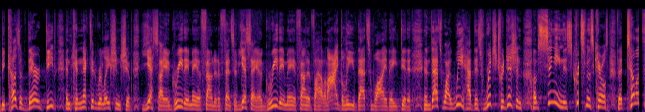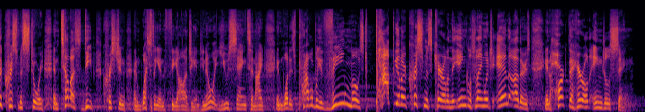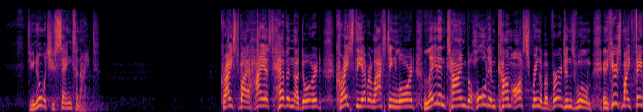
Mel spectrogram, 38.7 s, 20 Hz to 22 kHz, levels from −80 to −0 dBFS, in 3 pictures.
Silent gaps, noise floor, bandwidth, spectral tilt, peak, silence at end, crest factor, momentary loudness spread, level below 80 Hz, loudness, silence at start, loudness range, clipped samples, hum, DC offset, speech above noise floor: none; -69 dBFS; 16 kHz; -2.5 dB/octave; -4 dBFS; 0 s; 20 dB; 7 LU; -66 dBFS; -24 LUFS; 0 s; 5 LU; under 0.1%; none; under 0.1%; 45 dB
